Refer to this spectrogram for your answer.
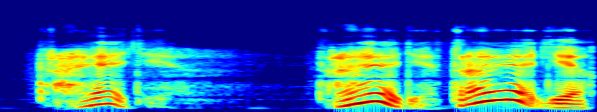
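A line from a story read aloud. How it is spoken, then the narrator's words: Hoarse repetition. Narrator (Ukrainian): хрипко повторював Нерон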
